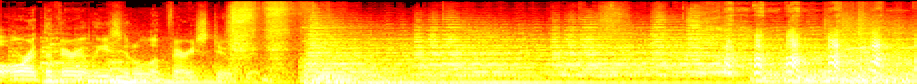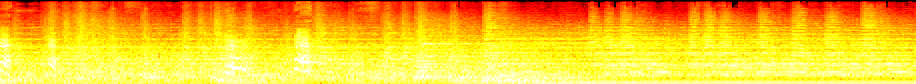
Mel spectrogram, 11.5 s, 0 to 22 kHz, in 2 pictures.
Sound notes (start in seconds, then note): 2.2 grandiose music; 4.4 laughing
